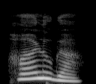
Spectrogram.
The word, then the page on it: ಹಾಳುಗ: hāḷuga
